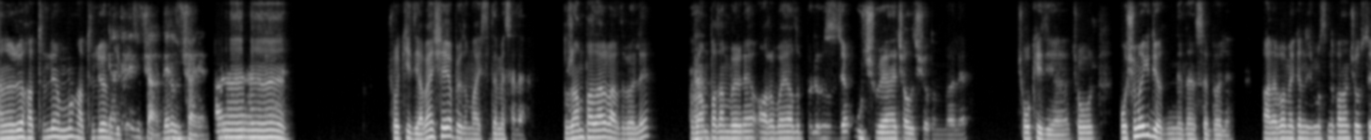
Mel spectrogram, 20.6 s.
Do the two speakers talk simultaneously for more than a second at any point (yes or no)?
no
